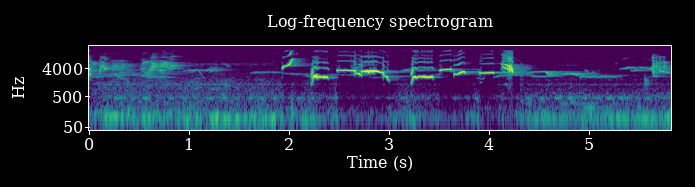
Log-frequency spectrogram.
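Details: Oriental magpie-robin singing as a lure for other magpie-robins: after a quiet start with faint chirps, a loud two-second sequence of about eight sharp, clear whistles and slurred notes, then quiet again.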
